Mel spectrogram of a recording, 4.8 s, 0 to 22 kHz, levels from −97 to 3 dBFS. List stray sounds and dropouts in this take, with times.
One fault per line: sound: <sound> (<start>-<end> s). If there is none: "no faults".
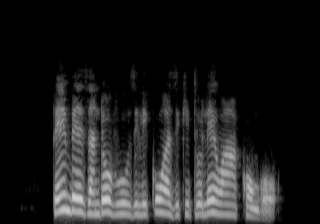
no faults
